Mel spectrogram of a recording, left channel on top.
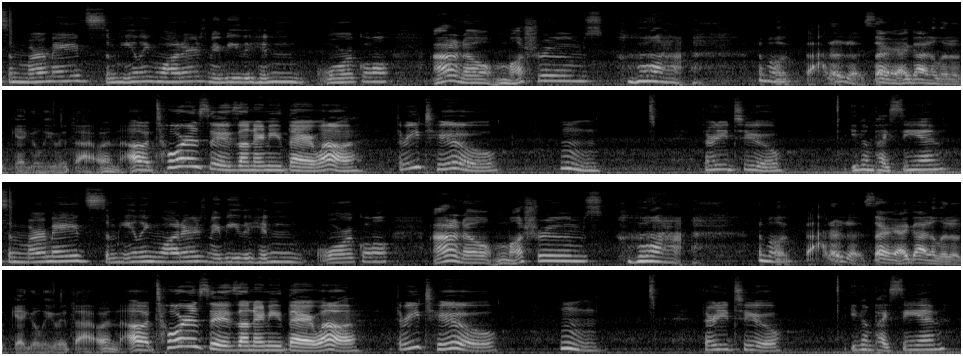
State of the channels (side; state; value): both; normal; correlation 0.01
